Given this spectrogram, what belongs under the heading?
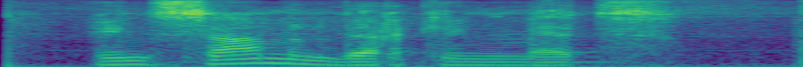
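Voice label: "in samenwerking met", Dutch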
